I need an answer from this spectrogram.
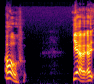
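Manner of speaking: high-pitched, halting reply; sheepish Hemlock. Acted. Hemlock owns up to rescuing him, hesitant. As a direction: admit it after a long pause. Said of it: "And Hemlock goes".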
